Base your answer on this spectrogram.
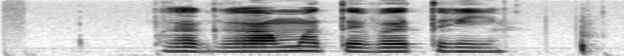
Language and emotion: Russian, neutral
